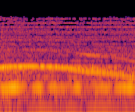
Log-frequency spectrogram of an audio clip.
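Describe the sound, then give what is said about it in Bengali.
A Norwegian wild fox howls in a long, loud, sustained wail whose upper pitch slowly falls, carried over steady lower tones for nearly three seconds without a break. “নরবীজীয় বুনো শেয়ালের ডাক শোনা যাচ্ছে মাঝে মাঝে।”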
